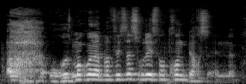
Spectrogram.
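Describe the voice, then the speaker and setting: Casual young French man reading shout-outs. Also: sits high, lively intonation, vocal fry, background noise. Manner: rattles off names with quick asides and apologies. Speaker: vlogger.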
